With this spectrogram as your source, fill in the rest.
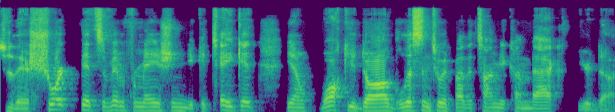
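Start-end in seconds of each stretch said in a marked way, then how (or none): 3.2-4.0 brief New York accent slipping into the phrase. Describing listening to a short podcast on a walk: New York accent. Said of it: "I apologize for that New York accent".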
